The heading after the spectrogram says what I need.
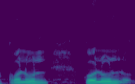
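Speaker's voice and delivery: usual speaking voice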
